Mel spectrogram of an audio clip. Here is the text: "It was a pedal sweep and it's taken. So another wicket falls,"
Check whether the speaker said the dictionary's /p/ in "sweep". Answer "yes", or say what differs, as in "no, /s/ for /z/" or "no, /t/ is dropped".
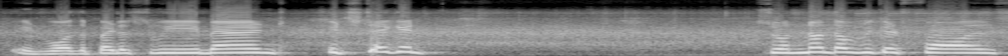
no, /b/ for /p/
